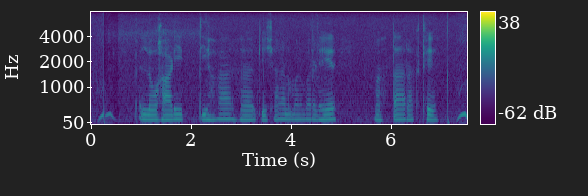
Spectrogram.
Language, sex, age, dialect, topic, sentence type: Chhattisgarhi, male, 25-30, Northern/Bhandar, agriculture, statement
